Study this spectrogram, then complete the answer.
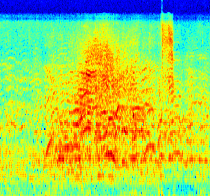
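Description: A crowd roars and cheers loudly.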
